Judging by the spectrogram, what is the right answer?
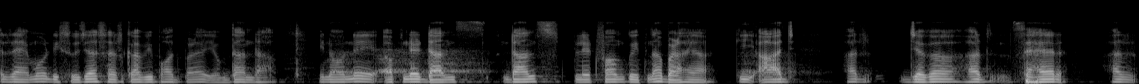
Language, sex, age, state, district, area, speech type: Hindi, male, 30-45, Madhya Pradesh, Betul, rural, spontaneous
